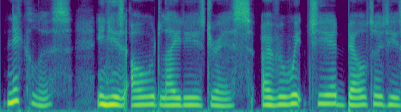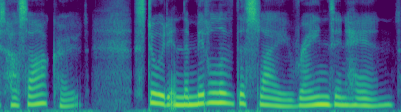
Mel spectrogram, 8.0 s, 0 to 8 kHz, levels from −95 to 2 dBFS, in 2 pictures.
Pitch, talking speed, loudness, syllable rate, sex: 205 Hz, 180 wpm, -19 LUFS, 4.7 syllables/s, female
